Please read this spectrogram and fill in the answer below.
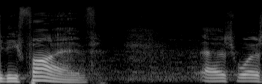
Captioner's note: laughter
